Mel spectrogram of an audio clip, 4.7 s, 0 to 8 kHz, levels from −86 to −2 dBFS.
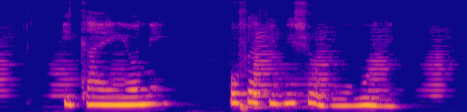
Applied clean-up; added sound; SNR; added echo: classical method WPE with log-MMSE.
